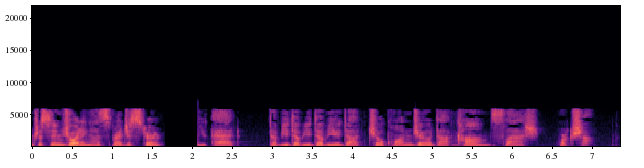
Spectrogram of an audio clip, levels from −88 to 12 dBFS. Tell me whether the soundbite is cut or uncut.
cut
